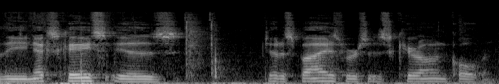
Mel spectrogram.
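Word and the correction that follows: Jutta Spies: Dana Duncan, on behalf of the plaintiff, it's pronounced Uta Spies. She's a German immigrant.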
